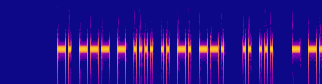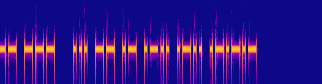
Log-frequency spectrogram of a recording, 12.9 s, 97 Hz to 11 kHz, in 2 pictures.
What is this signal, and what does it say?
Morse code, heard as a keyed tone, about 22 wpm, 700 Hz. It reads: NOTHING IS TOO SMALL.
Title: Sentences from Top 1000 Words - Review Part 1 - 22wpm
